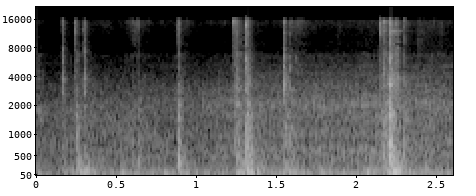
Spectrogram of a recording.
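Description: Three or four crisp thunks a second or so apart over a quiet background; the power door locks are firing normally.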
